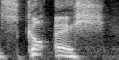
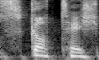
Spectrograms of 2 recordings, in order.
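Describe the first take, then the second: First: The T sounds are dropped from the word. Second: The T sounds are clearly pronounced in the word. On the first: "you dropped your T's. You said Scottish" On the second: "not Scottish"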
